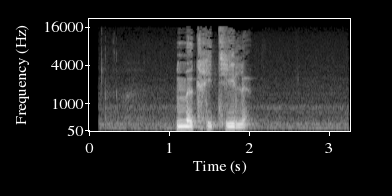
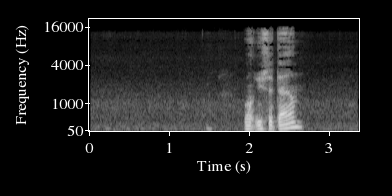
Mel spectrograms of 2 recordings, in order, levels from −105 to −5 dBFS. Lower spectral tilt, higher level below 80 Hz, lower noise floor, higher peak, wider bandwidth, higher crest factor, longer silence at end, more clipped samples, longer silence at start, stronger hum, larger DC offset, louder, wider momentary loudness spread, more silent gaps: about the same, -5 dB/octave vs -5.5 dB/octave; second, -70 dBFS vs -60 dBFS; second, -55 dBFS vs -61 dBFS; first, -4 dBFS vs -10 dBFS; about the same, 16 kHz vs 16 kHz; about the same, 22 dB vs 22 dB; first, 1.25 s vs 0.7 s; neither; second, 1.1 s vs 1.5 s; neither; neither; first, -22 LUFS vs -27 LUFS; second, 7 LU vs 11 LU; neither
